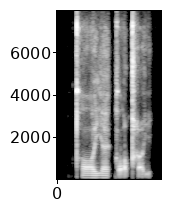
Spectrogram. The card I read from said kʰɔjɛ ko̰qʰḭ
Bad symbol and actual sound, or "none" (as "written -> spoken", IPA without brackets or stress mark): o̰ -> ɔ̰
